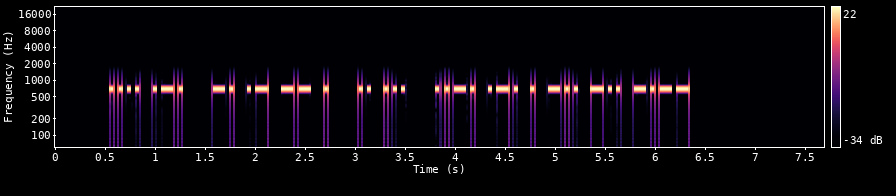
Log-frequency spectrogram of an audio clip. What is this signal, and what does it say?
Morse code, heard as a keyed tone, about 28 wpm, 700 Hz. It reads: HR NAME IS FREDDY
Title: Common QSO Phrases 28wpm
